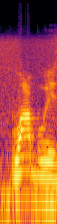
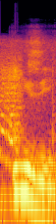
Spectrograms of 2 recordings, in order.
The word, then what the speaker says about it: Wu: So my name is um Wu. So everybody calls me a but Americans pronounce it easy because of the spelling.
